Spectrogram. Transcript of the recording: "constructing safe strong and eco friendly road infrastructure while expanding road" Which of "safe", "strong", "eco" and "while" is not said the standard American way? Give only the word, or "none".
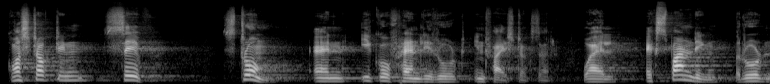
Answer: safe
